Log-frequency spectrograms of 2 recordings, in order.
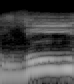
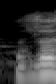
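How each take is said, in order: First: The vowel in 'the' is a full vowel. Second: The vowel in 'the' is a short schwa. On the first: The speaker calls it wrong. "I don't say the sound" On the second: The speaker calls it right. "I say the sound"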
